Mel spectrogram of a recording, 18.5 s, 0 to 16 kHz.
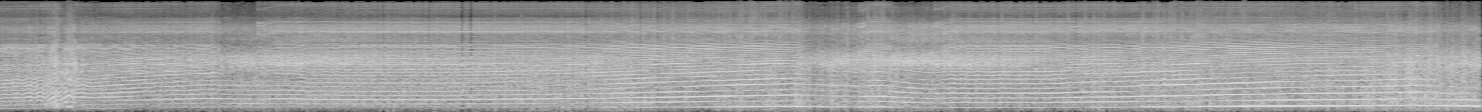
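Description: TKM 100cc two-stroke kart engine at racing revs, heard from on board the kart. Its pitch dips briefly about a second in, then climbs slowly over several seconds. It drops sharply about ten seconds in, then climbs again toward the end.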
